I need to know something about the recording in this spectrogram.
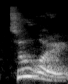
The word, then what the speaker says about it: Thurø: Can you pronounce the name? Thurø. It means Thor's Island.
